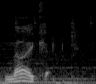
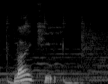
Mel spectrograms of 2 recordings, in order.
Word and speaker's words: Nike: For example, you'll notice in Bangla, they say Nike as Nike, whereas in Italian, they pronounce it as Nike, whereas in its original Greek, it's Nike.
